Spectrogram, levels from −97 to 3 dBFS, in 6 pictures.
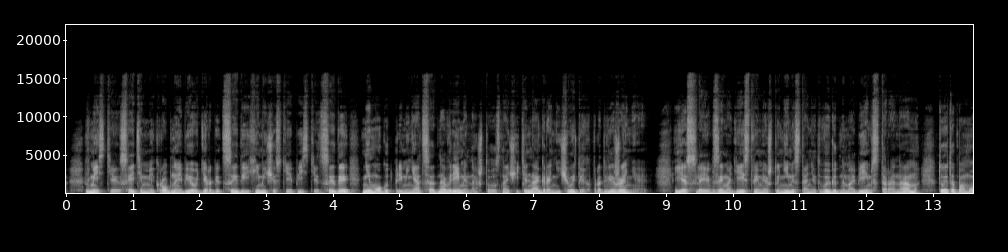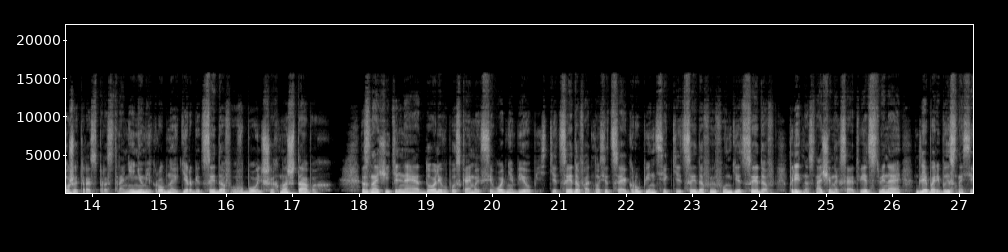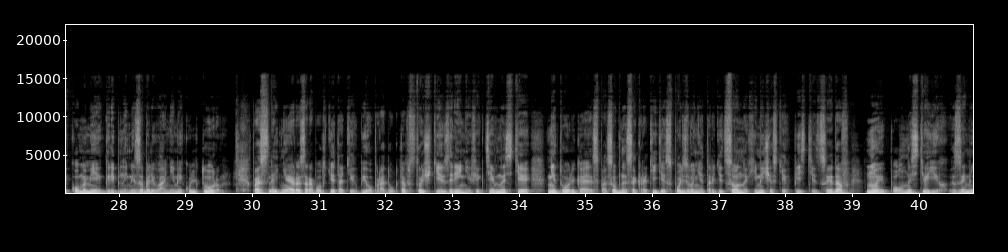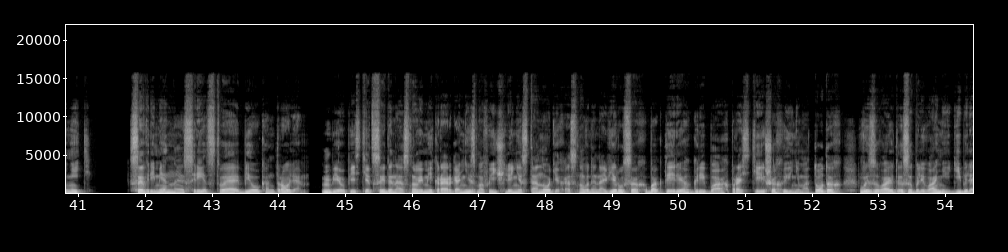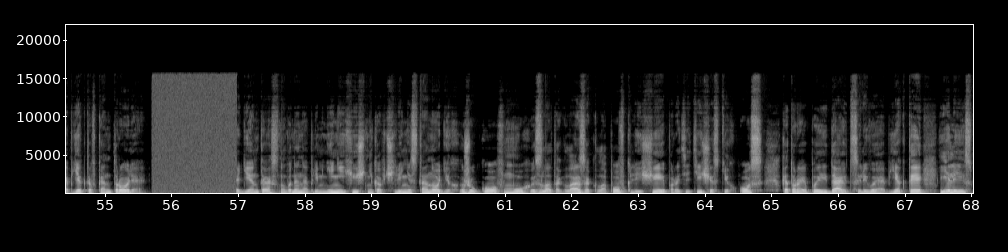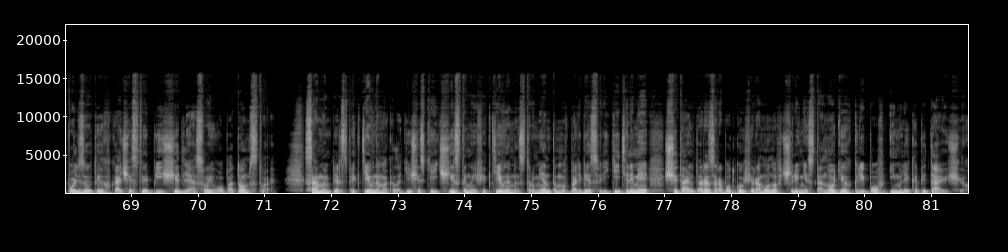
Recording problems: audio cutting out; filled with static; at 56 s for 1.5 s

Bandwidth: 15.5 kHz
